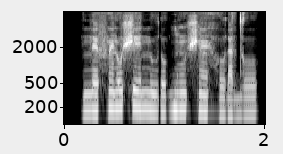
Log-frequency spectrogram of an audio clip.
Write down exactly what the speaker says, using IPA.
n ɛ˨ f ɛ̃˧ ɾ o˦ ʃ e˧ n u˨ ɾ o˨˦ ɡ͡b ũ˧ ʃ ɛ̃˧ h o˨ ɾ a˧ d o˧

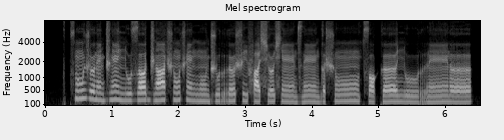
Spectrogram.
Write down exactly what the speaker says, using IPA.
t͡s ũ ʒ ɵ ɾ ẽ d͡ʒ ẽ ɲ u z ʌ d͡ʒ ã ʃ ũ ʃ ẽ ŋ ũ d͡ʒ u r ɵ ʃ i f a ɕ ɵ ɕ ẽː d͡z ẽː ɡ ə ʃ ũː t͡s ɔ k əː ɲ uː r ẽː ɾ əː

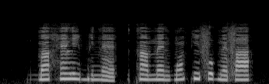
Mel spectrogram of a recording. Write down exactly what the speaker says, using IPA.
ɡ͡b ã˨ h ɛ̃˧ l i˨ b i˨ n ɛ̃˨ | k ã˨ m ɛ̃˨ ɡ͡b ɔ̃˨˦ k ĩ˧ f o˧ b ɛ̃˨ f a˧

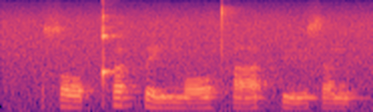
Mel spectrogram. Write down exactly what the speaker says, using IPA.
s ɔː˧ p̚ kʰ ɐ˥ t̚ p e˨ j m ɔː˨˥ t̪ʰ aː˨˥ t̚ k yː˨˧ s ɐ˧ n

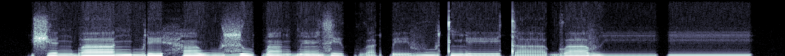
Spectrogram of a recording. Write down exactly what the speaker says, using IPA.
ʃ ɛ˨ ŋ b aː˧ ŋ u˧ ɾ e˦ h ã˧ w u˨ z u˦˨ ɓ ã˨ ɡ͡b ɛ̃˨ z e˦˨ kʷ a˨ k͡p e˨ v u˦ t ĩ˧ ɾ eː˧ t aː˨ ɡʷ aː˦ v iː˦ | iː˦

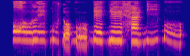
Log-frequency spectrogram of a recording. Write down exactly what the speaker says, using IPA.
ʁ o̤ l e̤ ɓ ṳ ɗ o̰ ɠ ṵ ɠ e ɠ ẽ h æ̃ ɠ i̤ ɓ o̤

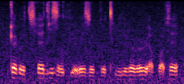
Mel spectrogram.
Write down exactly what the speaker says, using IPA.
ʈ ɛ˦ ɽ ø˨˦ t͡sʰ ɛ˦ d i˦ z ɤ˨ fʲ ɛ̰˦˨ ɭ e˦˨ z ø˧ k ø˧ tʰ i˧ j i˧ ɭ ɤ˧ ɭ ɤ˦ ɭ ɛ̰˨˦ qʷ ḭ˧ x ɛ˦

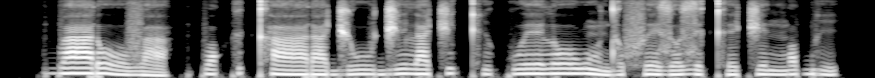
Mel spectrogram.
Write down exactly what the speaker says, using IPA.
b aː˦ ɾ oː˨ v a˨ | p ɔ˨ k ɪ˦ kʰ aː˨ ɾ a˨ d͡ʒ uː˨ d͡ʒ i˦˨ l a˦ t͡ʃ i˦ kʰ i˨ kʷ eː˦ l oː˦ w ũ˨ d ʊ˦˨ f e˦˨ z ʊ˦ z ɪ˨ kʰ e˦ t͡ʃ e˦˨ ŋ ɔ˦ b i˨

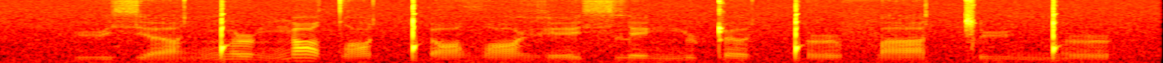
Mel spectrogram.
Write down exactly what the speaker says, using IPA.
yː˩ zʲ aː˩ ŋ͡ǃ ə˞˥˩ ŋ əː˥˩ dˤ ə˞˩˧˩ ǃʼ əː˩ ðˤ əː˩˧˩ ɣ eː˩˧˩ sʲ l e˥˩ ŋ y˦ ʈ əː˧˩ ǃ ə˞˩˧˩ f aː˩˧˩ ǀ yː˧˩ ŋ͡ǃ ə˞˩˧˩

